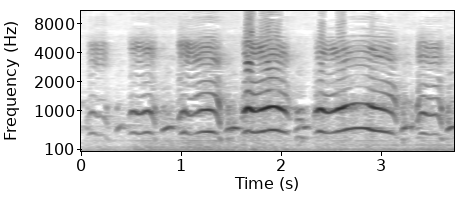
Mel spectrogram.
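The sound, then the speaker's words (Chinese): Wailing cries of a small child in a Shanghai opera scene: a string of high, tonal, rising and falling sobs that come in bursts, some louder and strained, with no words spoken. “咦，不对劲呢，这好像是小孩子在哭嘞。”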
